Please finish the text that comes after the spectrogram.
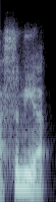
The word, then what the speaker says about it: Samia: We got some love for Herb Smith, Madison, and how do you pronounce it? Is it Samia? Drew Samia? Yeah, Samia.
